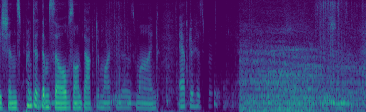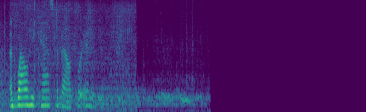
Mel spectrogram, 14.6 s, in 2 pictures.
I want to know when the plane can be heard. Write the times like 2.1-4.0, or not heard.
4.8-10.1.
